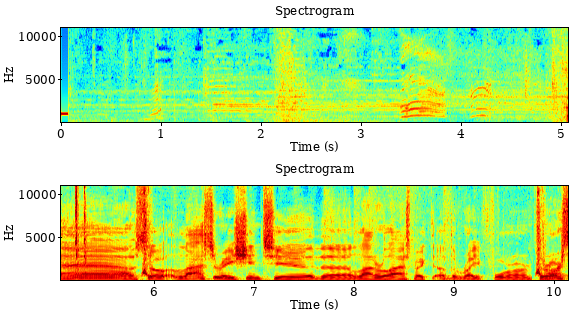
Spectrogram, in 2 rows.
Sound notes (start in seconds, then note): 0.2 dramatic music; 3.4 Tatum wailing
